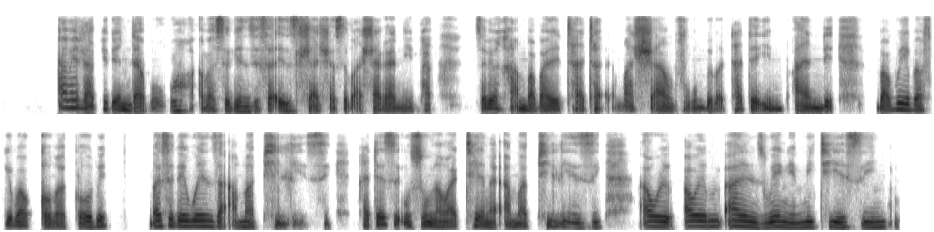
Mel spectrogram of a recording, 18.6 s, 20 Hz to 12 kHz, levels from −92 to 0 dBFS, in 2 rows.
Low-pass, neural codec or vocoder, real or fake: 7.2 kHz; codec, 16 kHz, 2 kbps, FunCodec, trained on Chinese and English, 25 frames a second; fake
